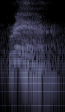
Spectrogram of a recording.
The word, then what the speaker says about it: prayer: You say it as prayer, prayer. Most of us say it as prayer, but prayer is a person who prays. This one is the one that we pray, prayer.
